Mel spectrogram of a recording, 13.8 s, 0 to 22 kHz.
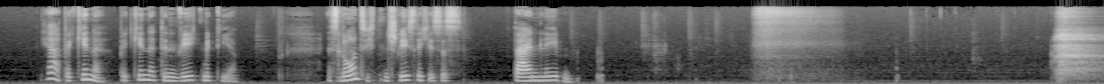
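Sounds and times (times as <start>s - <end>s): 
faint hum: 0.0s - 13.7s
speech: 0.5s - 3.0s, 4.1s - 5.8s, 6.4s - 7.6s
deep inhalation: 9.4s - 10.7s, 13.2s - 13.7s.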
